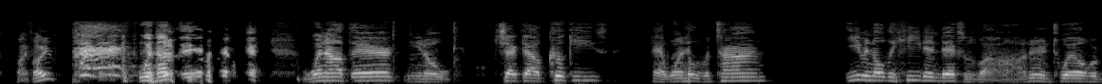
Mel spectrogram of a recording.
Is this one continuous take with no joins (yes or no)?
yes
